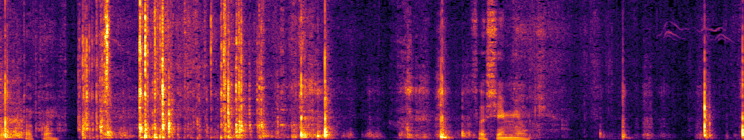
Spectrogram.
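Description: A plastic part knocks and taps against a hard plastic surface.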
